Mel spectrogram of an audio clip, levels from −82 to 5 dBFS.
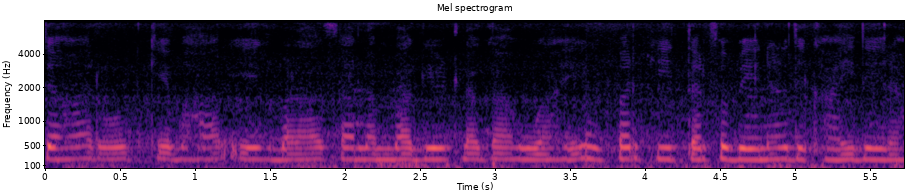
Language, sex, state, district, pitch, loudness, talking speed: Hindi, female, Maharashtra, Solapur, 225 Hz, -34 LUFS, 200 wpm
